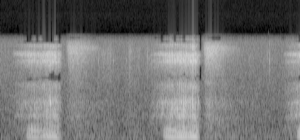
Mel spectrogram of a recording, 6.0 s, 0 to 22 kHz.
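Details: Grandmother snoring: two loud, low, fluttering snores on breathing in, with quiet breathing out between them, about 20 breaths a minute; ordinary snoring.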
